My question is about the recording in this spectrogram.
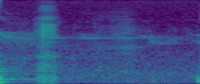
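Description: A pause in a man's speech into a microphone: the end of a hummed 'um' at the start, then a short breath about half a second in, then low background hiss until he speaks again.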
